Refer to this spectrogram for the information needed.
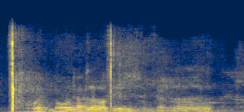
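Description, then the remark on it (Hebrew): Two sharp hand claps, the first right at the start and a second about a second later, expelling air between the palms, cutting through a man's ongoing speech. “כמו שאנו רואים בחוש, שנסגר יש אוויר על ידי מחוז כפיים.”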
